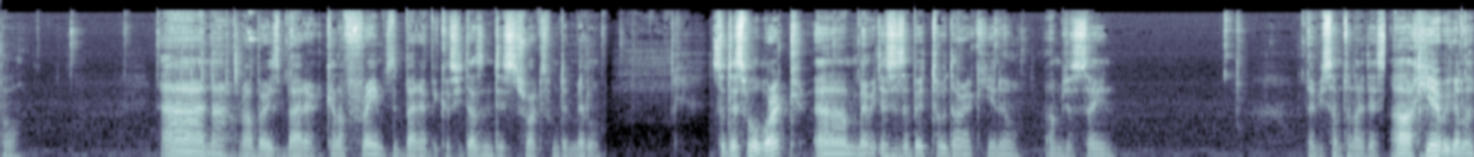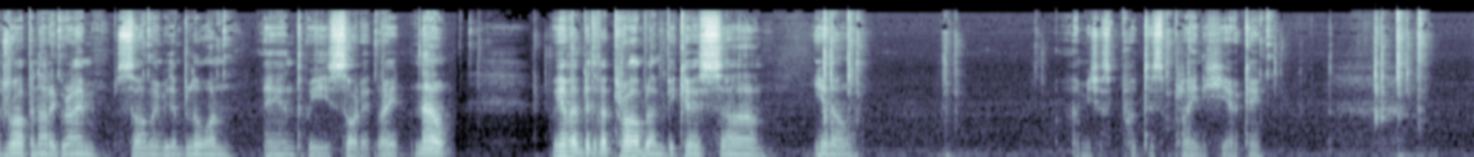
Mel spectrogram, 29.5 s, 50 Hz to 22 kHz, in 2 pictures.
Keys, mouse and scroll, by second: 1.0 middle click, 1.6 ctrl+z, 2.0 ctrl+z, 2.2 ctrl+z, 2.6 click, 3.9 middle click, 4.8 middle click, 5.8 shift+middle click, 6.4-8.1 shift+middle drag, 8.3 click, 9.5 middle click, 10.4-12.0 drag, 12.8 click, 14.4 click, 14.4 q, 15.0 click, 16.0 click, 16.7 click, 17.9 shift+middle click, 18.9 shift+middle click, 20.3 KP_5, 20.8 middle click, 21.0 middle click, 21.2 middle click, 21.6 middle click, 22.7 g, 23.0 z, 23.1 g, 26.1 shift+click, 26.3 s, 27.1 click, 27.4 middle click, 27.5 middle click, 28.2 g, 28.5 z, 29.4 z.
